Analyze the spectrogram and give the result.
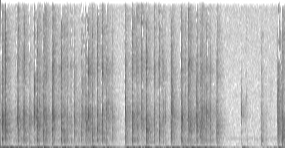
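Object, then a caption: Plastic computer keyboard. Fingertips of both hands type rapidly on a full-size black plastic membrane keyboard with hollow keys resting on a dark desk. Quick, irregular, clattery key taps sound over a steady low hum, with a brief pause near the middle and softer, sparser taps toward the end before a final burst.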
